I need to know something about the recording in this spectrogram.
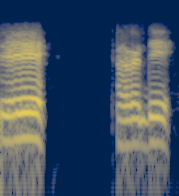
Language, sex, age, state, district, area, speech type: Bodo, male, 60+, Assam, Chirang, urban, conversation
